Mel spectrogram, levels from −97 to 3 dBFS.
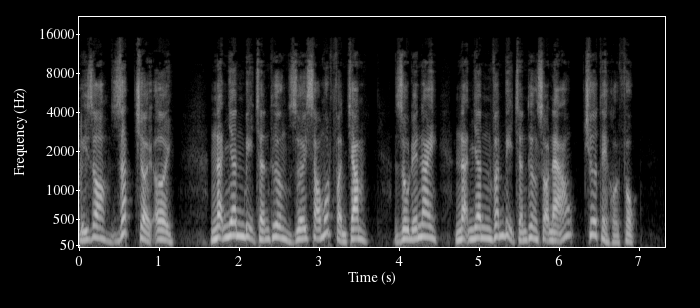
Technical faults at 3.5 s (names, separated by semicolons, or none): none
